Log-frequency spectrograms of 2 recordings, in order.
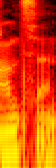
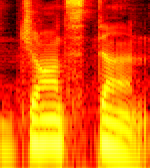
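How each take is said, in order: First: The name is said without a T sound. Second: The name is said with a T sound. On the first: The speaker calls it wrong. "I always default to" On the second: The speaker calls it right. "I've never pronounced the T correctly in your name"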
